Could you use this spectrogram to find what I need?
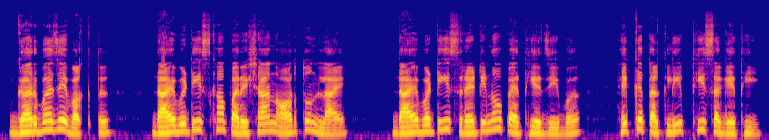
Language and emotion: Sindhi, neutral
